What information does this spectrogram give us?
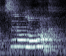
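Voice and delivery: high, loud barked order; mock yelled instruction; retold shouting. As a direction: shout it as a command. Workers ordering them to sit.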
